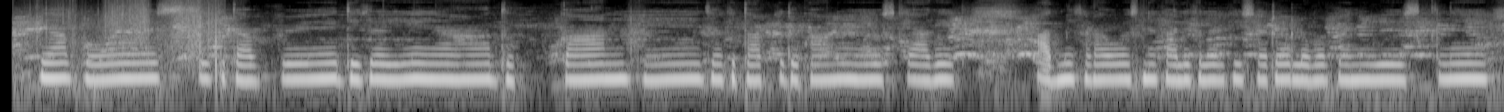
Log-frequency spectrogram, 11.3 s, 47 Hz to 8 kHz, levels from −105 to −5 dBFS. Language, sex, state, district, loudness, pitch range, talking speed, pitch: Hindi, female, Rajasthan, Churu, -34 LUFS, 210-220 Hz, 170 wpm, 215 Hz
